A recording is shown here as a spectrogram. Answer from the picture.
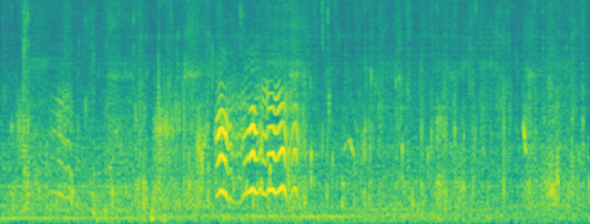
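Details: Boxer bitch whelping four puppies, tending the second newborn as it moves toward the teat for its first feed; a short cluster of quick, wavering high whimpers mid-clip, surrounded by quiet shuffling and background hum.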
